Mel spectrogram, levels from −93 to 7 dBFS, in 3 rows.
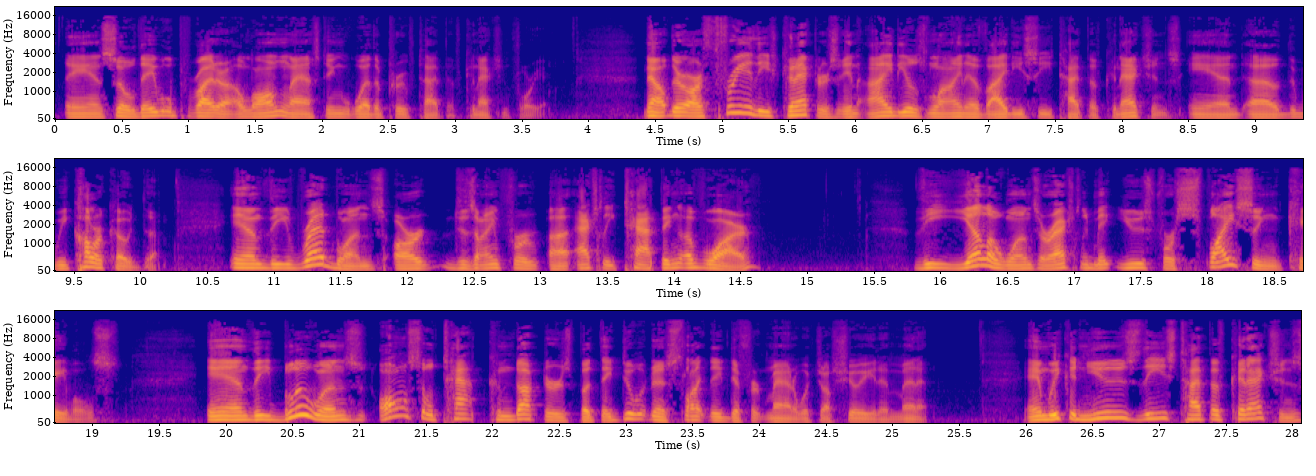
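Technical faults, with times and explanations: Nothing stood out on listening to this recording.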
